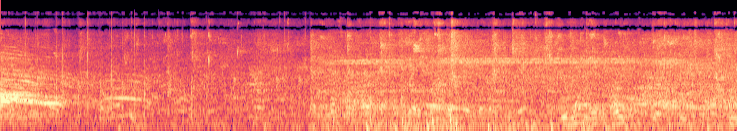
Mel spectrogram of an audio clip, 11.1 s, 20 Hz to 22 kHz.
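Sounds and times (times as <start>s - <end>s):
voices of players and onlookers: 0.0s - 11.0s
basketball bouncing on wooden court: 4.7s - 9.4s.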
